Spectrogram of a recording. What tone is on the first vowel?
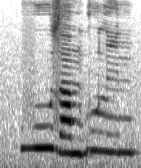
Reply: high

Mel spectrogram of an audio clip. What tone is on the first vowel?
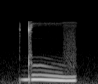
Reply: falling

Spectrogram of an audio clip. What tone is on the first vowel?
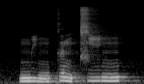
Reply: low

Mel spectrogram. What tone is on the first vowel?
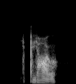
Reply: low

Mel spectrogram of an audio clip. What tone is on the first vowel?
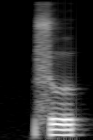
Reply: high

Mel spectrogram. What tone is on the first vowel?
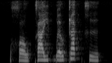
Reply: low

